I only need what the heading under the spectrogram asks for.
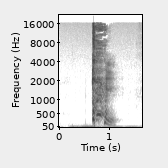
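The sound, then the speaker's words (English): A single forceful cough from a person who is sick breaks into a rough throat-clearing rasp, lasting about half a second before trailing off into quiet. No talking. “I apologize in advance if I'm sniffling or coughing a bit in this episode, because I am sick”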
